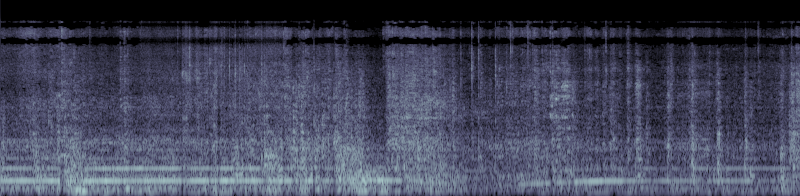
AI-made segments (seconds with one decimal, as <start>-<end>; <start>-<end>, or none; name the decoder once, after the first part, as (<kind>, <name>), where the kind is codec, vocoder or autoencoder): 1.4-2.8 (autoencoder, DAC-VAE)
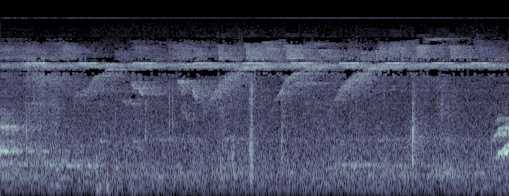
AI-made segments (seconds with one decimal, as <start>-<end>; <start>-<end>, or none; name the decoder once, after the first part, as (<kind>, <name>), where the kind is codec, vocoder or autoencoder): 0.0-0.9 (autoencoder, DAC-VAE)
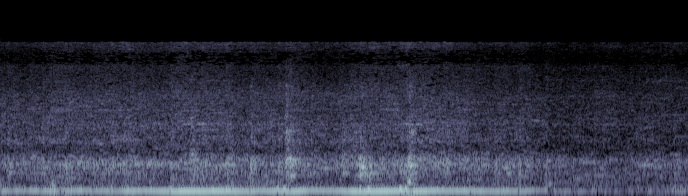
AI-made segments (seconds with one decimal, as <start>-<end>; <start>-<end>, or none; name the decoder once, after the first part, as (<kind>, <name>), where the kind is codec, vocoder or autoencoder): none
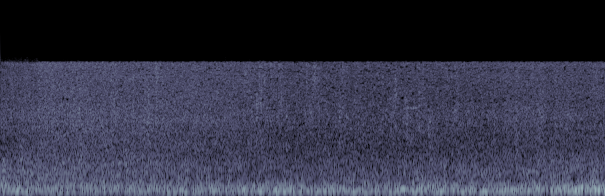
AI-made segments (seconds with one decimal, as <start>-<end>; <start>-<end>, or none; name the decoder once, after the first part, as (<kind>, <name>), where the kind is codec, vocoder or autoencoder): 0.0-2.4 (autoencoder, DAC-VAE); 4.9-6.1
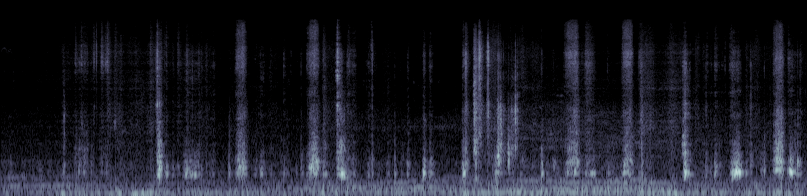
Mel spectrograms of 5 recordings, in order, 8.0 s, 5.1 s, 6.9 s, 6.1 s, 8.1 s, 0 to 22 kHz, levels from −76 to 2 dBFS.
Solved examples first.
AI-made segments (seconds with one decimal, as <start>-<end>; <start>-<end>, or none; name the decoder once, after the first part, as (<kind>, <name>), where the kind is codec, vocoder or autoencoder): 0.4-2.0 (autoencoder, DAC-VAE); 5.7-6.8

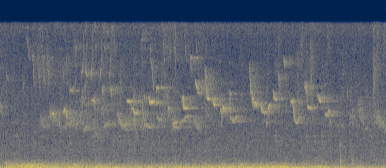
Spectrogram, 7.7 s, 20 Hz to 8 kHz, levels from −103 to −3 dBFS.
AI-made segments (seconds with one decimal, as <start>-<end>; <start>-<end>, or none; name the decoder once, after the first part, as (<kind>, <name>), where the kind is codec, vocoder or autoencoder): 0.7-1.5 (autoencoder, DAC-VAE)

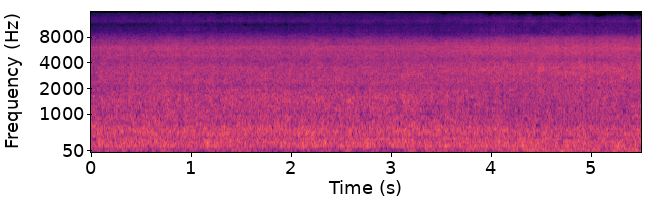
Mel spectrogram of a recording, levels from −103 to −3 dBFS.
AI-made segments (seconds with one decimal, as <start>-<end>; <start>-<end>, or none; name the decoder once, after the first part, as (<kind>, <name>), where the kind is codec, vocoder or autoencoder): 0.7-1.1 (autoencoder, DAC-VAE); 2.2-5.5

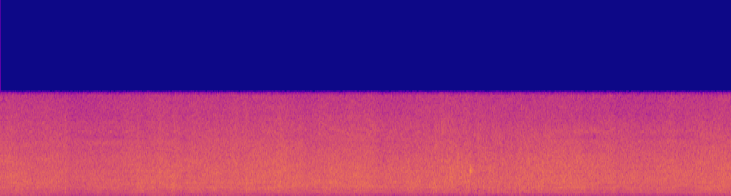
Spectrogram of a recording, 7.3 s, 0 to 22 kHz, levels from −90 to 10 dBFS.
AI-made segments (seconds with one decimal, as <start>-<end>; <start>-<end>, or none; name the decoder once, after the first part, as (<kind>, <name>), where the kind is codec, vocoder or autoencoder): 0.0-4.3 (autoencoder, DAC-VAE); 5.5-7.3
